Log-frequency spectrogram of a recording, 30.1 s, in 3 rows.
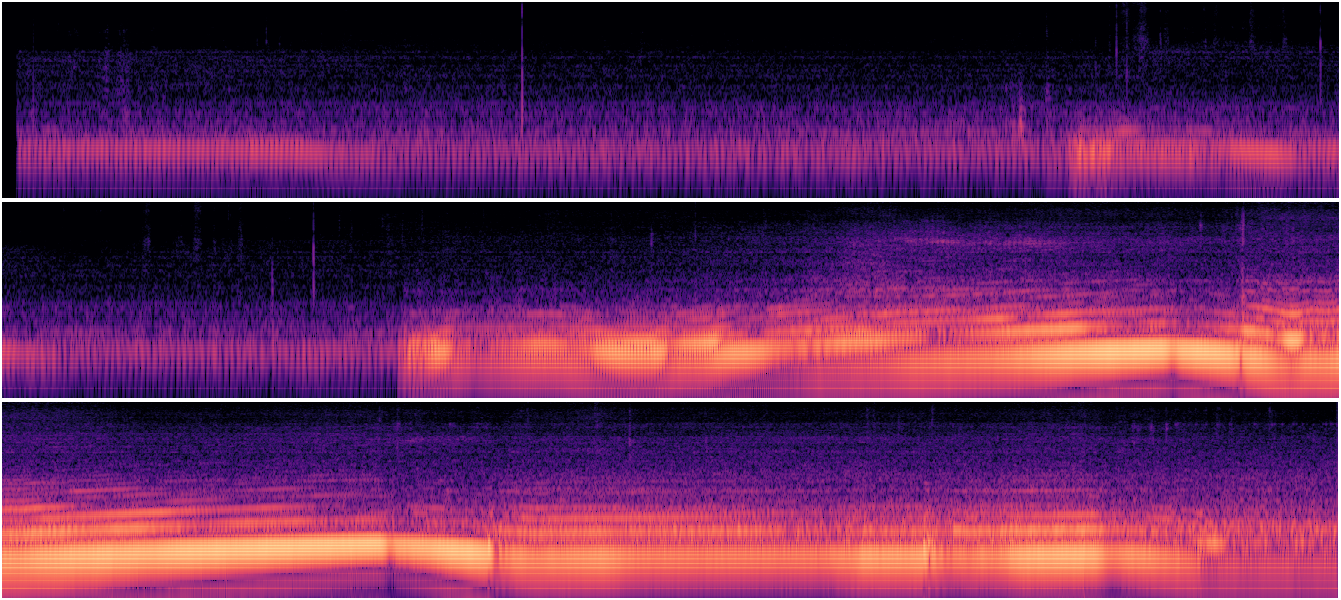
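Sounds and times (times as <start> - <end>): car engine idling and revving: 0.1 - 30.0.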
